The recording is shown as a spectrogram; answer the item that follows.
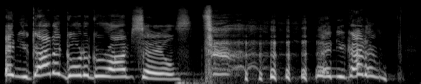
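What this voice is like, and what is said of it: Imitates another person's voice. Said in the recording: “Is that a good impression for you? ... That was a great impression.”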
